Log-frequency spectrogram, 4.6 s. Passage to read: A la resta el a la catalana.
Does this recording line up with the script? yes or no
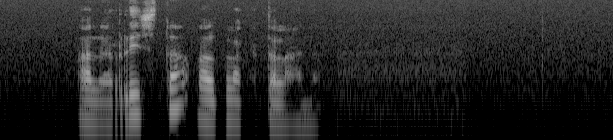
yes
